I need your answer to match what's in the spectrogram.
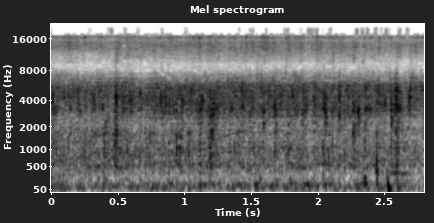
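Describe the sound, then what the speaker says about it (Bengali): Rohu fish pieces frying on a clay stove give a steady, dense sizzle with crackling pops throughout, close and fairly loud, with no voices. "মাছগুলো ভাজা হোক"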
